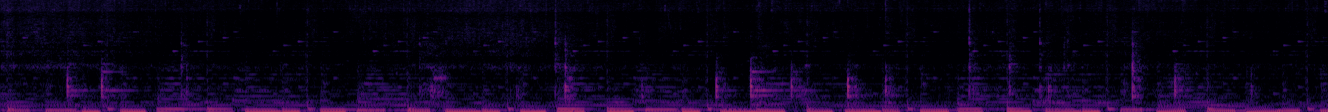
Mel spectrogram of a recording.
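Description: Onion, chili and tomato sizzling in oil in a nonstick wok while a slotted wooden spatula stirs them, scraping and tapping against the pan again and again.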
